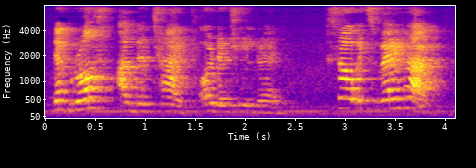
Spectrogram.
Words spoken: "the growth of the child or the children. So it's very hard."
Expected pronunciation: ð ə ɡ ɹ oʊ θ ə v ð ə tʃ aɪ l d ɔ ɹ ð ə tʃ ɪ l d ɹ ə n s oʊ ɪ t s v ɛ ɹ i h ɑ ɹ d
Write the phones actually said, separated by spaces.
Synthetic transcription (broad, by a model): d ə ɡ ɹ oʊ f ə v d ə tʃ aɪ l d ɔ ɹ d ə tʃ ɪ l d ɹ ə n s oʊ ɪ t s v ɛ ɹ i h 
